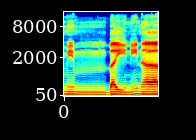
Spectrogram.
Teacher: نون ساکن کا یہاں اقلاب ہوگا، نون کو میم سے بدل کے پڑھیں گے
